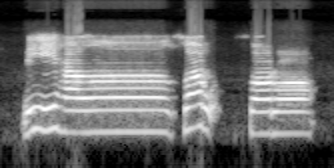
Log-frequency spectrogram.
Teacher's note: bila huruf ifa tu tebal, sod, maka dengungnya pun jadi tebal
